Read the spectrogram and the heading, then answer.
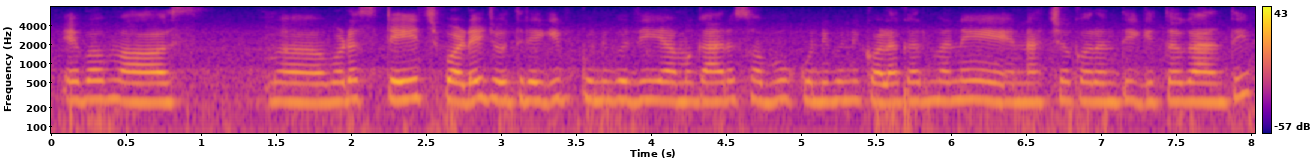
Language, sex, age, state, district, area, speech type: Odia, female, 18-30, Odisha, Ganjam, urban, spontaneous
